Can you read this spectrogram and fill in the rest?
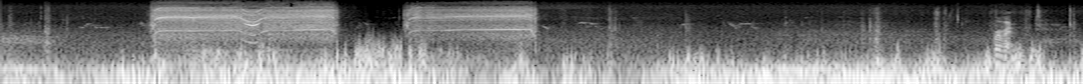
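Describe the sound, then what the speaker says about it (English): A power drill whines loudly in two bursts, the first a bit longer, drilling holes in a fiberglass Sea-Doo Sportster boat, amid low rumbling background noise. "Love drilling holes in your boat."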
